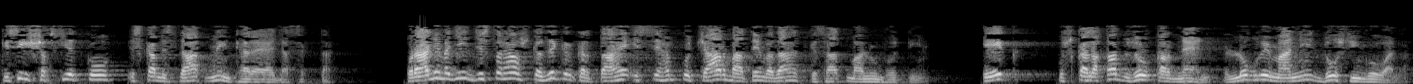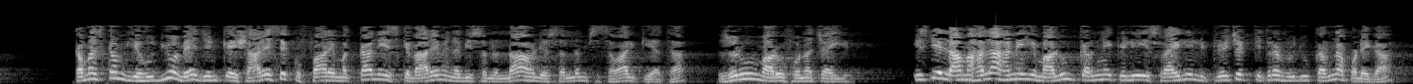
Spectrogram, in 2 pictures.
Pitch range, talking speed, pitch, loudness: 145-220 Hz, 185 wpm, 180 Hz, -17 LUFS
